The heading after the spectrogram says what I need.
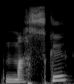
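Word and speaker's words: マスク: In Japanese, it's pronounced masku.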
